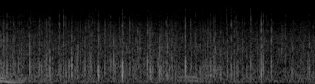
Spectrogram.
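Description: Heavy rain pours onto a leaf-strewn street on a dark day, a dense close hiss of drops with scattered sharper patters, steady throughout with no talking.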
